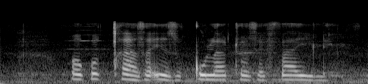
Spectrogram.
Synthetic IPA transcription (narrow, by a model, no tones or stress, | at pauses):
okʼuǀʰazaiziǃulatʰɔzɛfajiːlɛ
